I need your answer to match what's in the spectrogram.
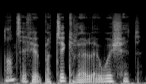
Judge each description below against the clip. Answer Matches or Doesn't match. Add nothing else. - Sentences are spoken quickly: Matches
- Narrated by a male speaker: Matches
